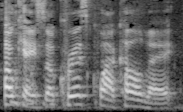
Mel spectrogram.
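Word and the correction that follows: Kwekowe: It's K-W-E-K-O-W-E. A 23-year-old. – Quake Coley.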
